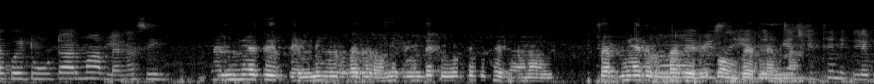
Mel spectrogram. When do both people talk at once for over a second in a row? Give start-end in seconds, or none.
6.5-8.0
